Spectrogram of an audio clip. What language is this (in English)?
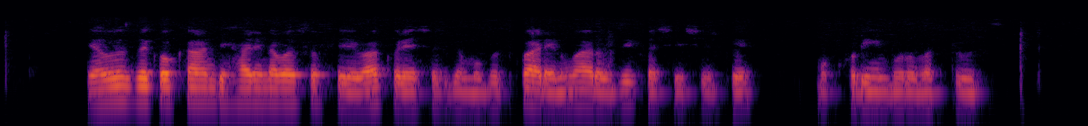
Kinyarwanda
